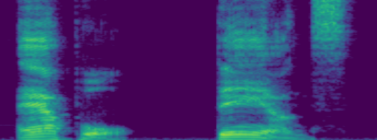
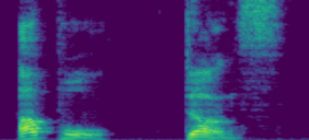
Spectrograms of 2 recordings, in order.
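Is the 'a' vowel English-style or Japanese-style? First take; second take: English-style; Japanese-style. First: The 'a' is an English short 'a' vowel. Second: The 'a' is a flat Japanese 'a' vowel. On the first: The speaker calls it right. "A はair だからapple, dance です" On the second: The speaker calls it wrong. "英語のA はあじゃないですからね"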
